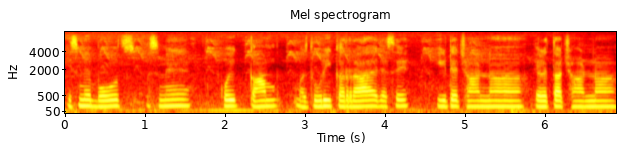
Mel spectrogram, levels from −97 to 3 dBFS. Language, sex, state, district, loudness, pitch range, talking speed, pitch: Hindi, male, Chandigarh, Chandigarh, -18 LUFS, 170-180 Hz, 120 wpm, 170 Hz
